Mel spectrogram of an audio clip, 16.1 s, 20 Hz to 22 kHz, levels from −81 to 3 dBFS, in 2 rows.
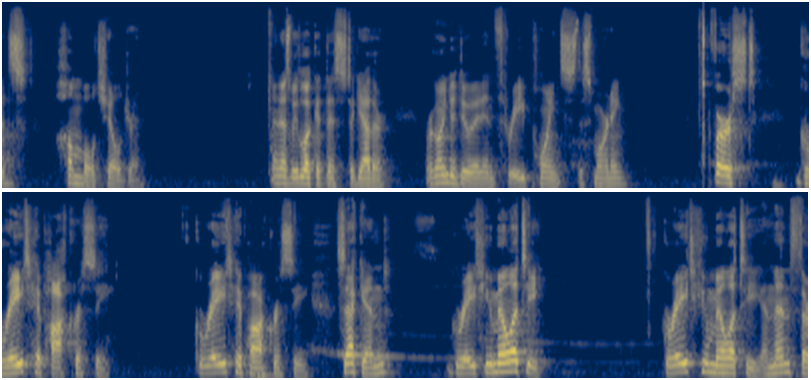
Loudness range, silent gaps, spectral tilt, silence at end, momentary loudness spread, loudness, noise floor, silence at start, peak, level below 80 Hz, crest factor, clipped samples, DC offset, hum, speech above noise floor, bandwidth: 6 LU; none; -3 dB/octave; 0 s; 15 LU; -22 LUFS; -73 dBFS; 0 s; 0 dBFS; -76 dBFS; 24 dB; under 0.1%; under 0.1%; none; 51 dB; 19 kHz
